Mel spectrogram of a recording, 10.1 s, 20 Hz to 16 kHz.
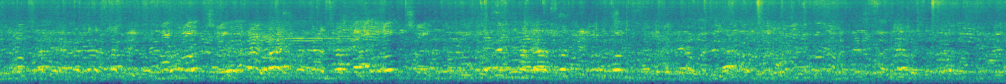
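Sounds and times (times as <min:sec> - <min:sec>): crowd of men chattering: 0:00.0 - 0:10.0.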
